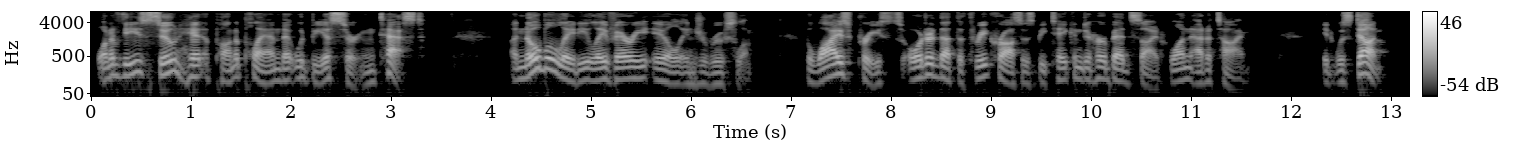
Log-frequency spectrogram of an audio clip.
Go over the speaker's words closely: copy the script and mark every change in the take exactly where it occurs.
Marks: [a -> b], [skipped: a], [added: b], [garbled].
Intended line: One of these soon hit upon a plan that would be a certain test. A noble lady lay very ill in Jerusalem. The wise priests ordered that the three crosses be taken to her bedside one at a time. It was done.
One of these soon hit upon a plan that would be a certain test. A noble lady lay very ill in Jerusalem. The wise priests ordered that the three crosses be taken to her bedside one at a time. It was done.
